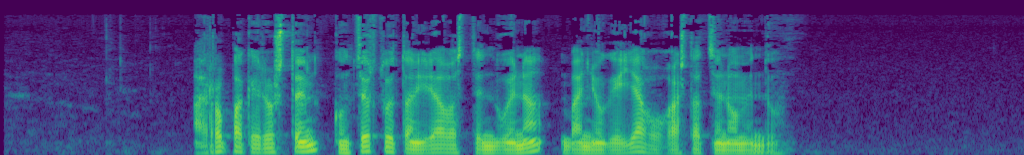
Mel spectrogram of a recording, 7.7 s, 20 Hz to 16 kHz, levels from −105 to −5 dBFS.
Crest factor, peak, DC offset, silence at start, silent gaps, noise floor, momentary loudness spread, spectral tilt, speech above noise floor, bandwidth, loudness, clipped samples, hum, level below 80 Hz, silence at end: 22 dB; -6 dBFS; under 0.1%; 1.45 s; none; -74 dBFS; 6 LU; -4.5 dB/octave; 49 dB; 11.5 kHz; -25 LUFS; under 0.1%; none; -44 dBFS; 1.8 s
